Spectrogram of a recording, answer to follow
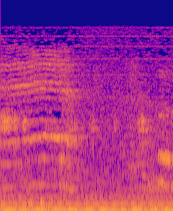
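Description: A faint, high-pitched, wavering vocal sound lasting about a second, over the recording's steady low hum.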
